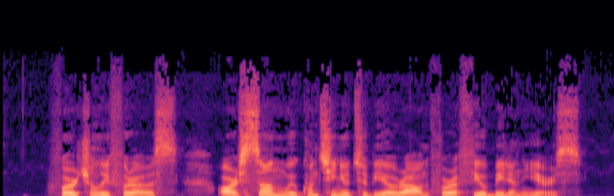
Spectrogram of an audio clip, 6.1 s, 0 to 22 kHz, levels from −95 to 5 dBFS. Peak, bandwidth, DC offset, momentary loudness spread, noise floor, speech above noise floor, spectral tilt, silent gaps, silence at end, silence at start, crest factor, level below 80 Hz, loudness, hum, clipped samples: -2 dBFS; 16 kHz; under 0.1%; 9 LU; -52 dBFS; 33 dB; -3.5 dB/octave; none; 0.35 s; 0.5 s; 18 dB; -48 dBFS; -19 LUFS; none; under 0.1%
